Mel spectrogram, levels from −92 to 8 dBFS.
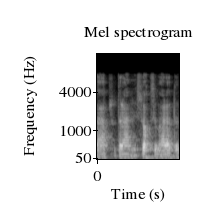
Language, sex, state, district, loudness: Maithili, male, Bihar, Madhepura, -19 LUFS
